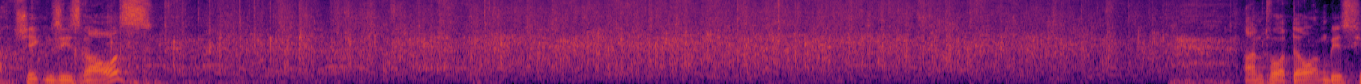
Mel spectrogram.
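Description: An audience laughs and applauds in a hall.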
